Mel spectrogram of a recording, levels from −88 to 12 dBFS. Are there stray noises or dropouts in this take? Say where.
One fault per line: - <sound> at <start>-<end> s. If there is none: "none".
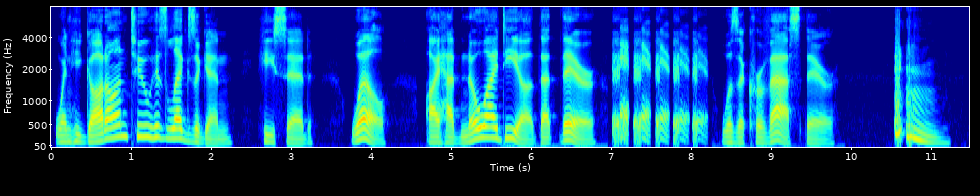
- laugh at 7.0-8.2 s
- throat clearing at 10.5-11.3 s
